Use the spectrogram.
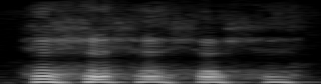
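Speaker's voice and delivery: acted, bitter fit of laughter; hollow ha-ha-ha of someone losing control; hysterical laughter. A narrator's reading. A betrayed son laughing at his father, hysterical. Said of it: "وقعد يضحك ضحك هستيري".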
